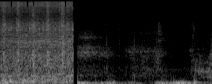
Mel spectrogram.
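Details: 2004 Jeep Liberty Renegade V6 idling with a loud rapid metallic clatter over the engine note: a rocker arm dropped due to a collapsed hydraulic lifter.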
